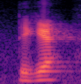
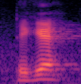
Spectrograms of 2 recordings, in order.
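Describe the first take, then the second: Both takes have the same delivery.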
